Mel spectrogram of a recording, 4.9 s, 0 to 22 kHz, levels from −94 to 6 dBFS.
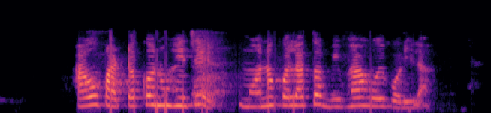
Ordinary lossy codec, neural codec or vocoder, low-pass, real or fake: Opus, 24 kbps; none; 7.2 kHz; real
